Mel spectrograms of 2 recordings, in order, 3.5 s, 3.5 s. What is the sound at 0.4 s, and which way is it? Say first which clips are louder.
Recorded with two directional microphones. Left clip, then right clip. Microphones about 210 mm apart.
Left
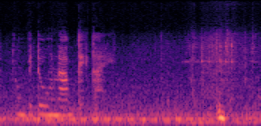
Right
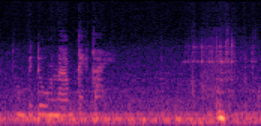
Music: left 4 dB; 15° right (ahead or behind).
